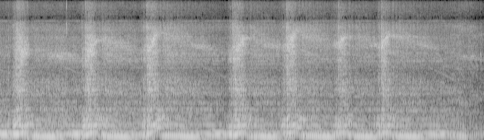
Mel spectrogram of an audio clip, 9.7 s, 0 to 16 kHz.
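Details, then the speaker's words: Nissan Z31 with VG30E/VG30ET engine after replacing the upper plenum gasket and cleaning the plenum: repeated quick throttle blips, revs climbing crisply and falling back cleanly with no stumble or hesitation; normal, healthy throttle response. "It's pretty responsive than what it used to be."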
